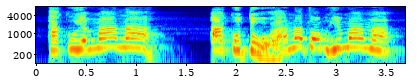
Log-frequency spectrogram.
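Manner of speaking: ordinary talk, nothing marked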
